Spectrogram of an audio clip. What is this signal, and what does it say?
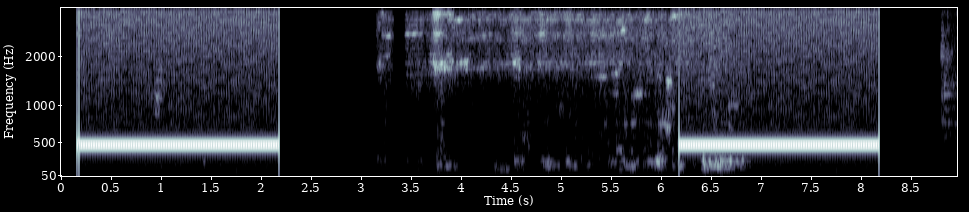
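Ringback tone (North America), 440 + 480 Hz.
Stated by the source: Telephone line recorded at Cornelio Procopio.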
